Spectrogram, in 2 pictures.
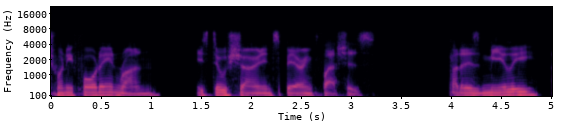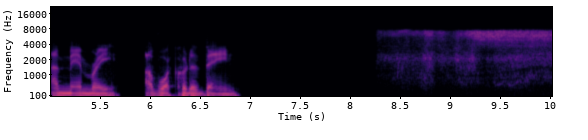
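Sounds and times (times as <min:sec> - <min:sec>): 
speech: 0:00.0 - 0:03.3, 0:04.0 - 0:07.0, 0:08.3 - 0:08.6
sizzling hiss: 0:08.3 - 0:10.0.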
